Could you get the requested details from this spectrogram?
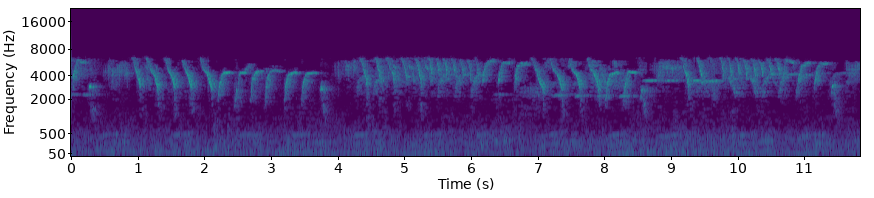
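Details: Canary delivering a rapid, unbroken high-pitched song of rolling trills and sharp repeated chirps, with short pauses between phrases and a quiet background.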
